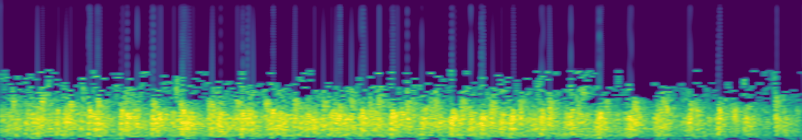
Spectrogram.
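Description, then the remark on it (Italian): Sustained audience applause at a Sondrio city council session for outgoing mayor Alcide Molteni: many hands clapping in a dense, steady wash that holds at an even, fairly loud level for the whole eight seconds, with no voices audible. “Permettetemi di salutare il sindaco uscente Alcide Molteni, al quale chiederei di fare un applauso.”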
